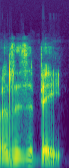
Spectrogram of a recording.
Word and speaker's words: Elisabeth: Just notice this th final is pronounced like a T in German. So Elisabeth, like that.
